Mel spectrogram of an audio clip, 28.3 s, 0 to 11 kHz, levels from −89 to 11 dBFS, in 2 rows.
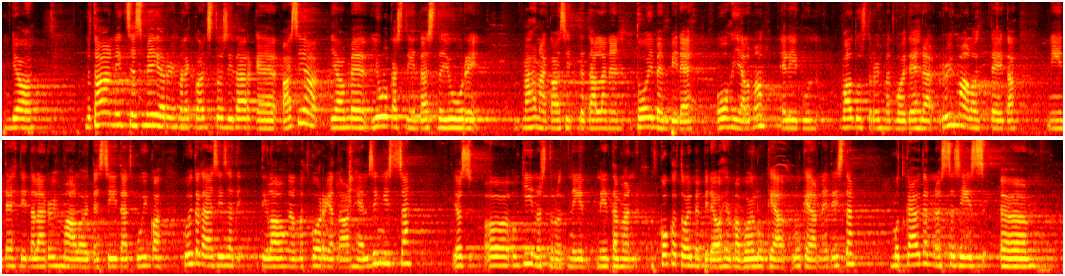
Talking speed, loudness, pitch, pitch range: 115 wpm, -14 LUFS, 210 Hz, 200-220 Hz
